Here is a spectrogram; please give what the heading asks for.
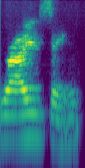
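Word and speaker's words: Reising: of Life and it was written by Susan rising and her last name is spelled r e i s i n g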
